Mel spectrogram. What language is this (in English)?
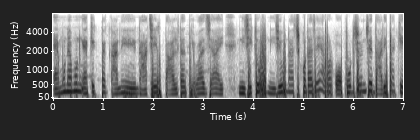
Bangla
